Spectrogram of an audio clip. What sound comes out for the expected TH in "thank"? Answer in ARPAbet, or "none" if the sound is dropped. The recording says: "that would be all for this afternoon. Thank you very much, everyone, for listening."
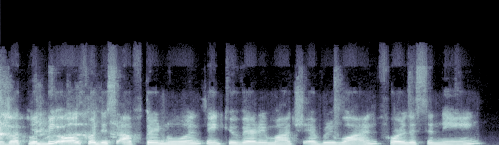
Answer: T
